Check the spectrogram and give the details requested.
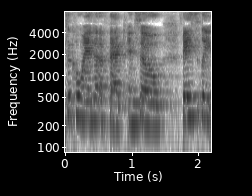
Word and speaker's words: Coanda: Just Google the pronunciation and I was correct. It's the Coanda. It's the Coanda effect.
